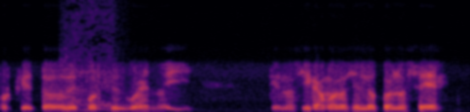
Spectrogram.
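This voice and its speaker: This is a man talking. He speaks at a medium pitch. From Ecuador, Tulcán, Carchi province. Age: 20s. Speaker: professional cyclist. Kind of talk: radio interview.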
